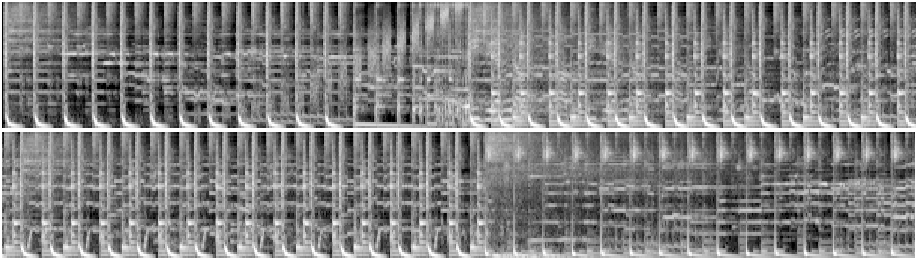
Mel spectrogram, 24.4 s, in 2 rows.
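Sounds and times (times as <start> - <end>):
dholki bass dance mix: 0.0 - 24.3.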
